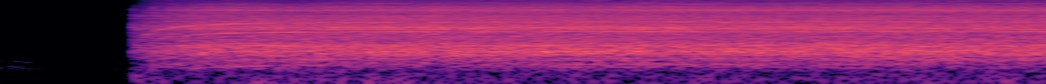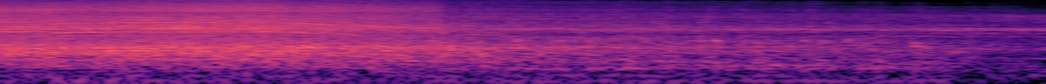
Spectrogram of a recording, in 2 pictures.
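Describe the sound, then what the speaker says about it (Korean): A power drill fitted with a mixer stirs a bucket of ceramic glaze slurry for a moon jar, starting abruptly and whirring loudly and steadily, its pitch dropping a little as it runs on. "드릴로 저어서 그 농도를 유효적절하게 잘 맞추셔야 두껍지도 않고 얇지도 않고"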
